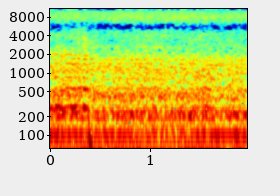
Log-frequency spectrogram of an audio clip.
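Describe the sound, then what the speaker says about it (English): Honeybees swarming over a frame lifted from a beehive, a constant dense buzz at close range that stays at one steady level throughout. "see how it's got a lot of bees on it?"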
